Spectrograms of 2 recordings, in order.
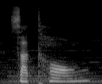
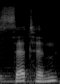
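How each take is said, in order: First: It is said with a French-sounding pronunciation. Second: It is said with a plain English pronunciation. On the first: The speaker sounds sophisticated. The speaker calls it right. "you say satin ... just makes it sound a bit more French" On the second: The speaker sounds ordinary. The speaker calls it wrong. "you don't say satin"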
